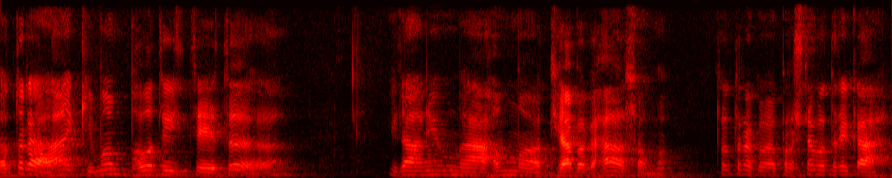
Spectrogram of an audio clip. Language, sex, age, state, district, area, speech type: Sanskrit, male, 60+, Karnataka, Shimoga, urban, spontaneous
